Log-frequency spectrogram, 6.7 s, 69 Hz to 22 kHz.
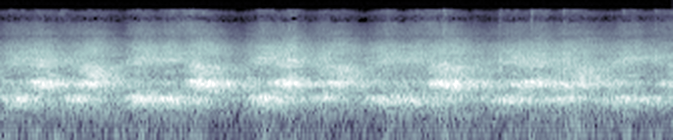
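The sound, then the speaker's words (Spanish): The crowd at Mendizorroza stadium cheers and chants in unison as Deportivo Alavés beat Espanyol, a loud, steady roar with rhythmic swells of massed voices rising and falling about every half second. “Las 11 y cuarto de este miércoles 11 de mayo, día en el que el Deportivo Alavés se aferra a la primera división tras ganar al español y en el que hemos escuchado esto en Mendizorroza.”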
